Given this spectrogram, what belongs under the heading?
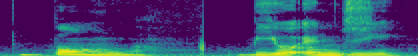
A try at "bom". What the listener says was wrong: Yeah, but without the G, so bom.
